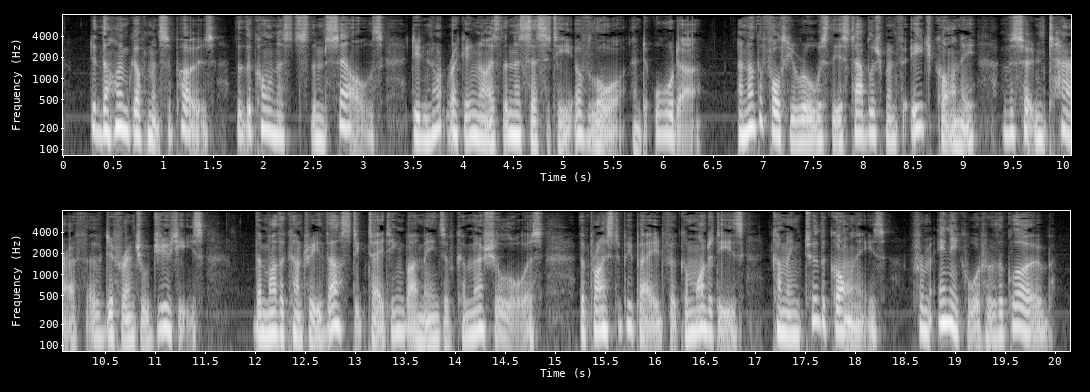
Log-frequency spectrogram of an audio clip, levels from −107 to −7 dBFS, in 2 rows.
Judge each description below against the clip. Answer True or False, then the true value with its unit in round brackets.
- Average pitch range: True (3.4 semitones)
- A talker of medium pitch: True (155 Hz)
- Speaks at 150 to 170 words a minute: False (185 wpm)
